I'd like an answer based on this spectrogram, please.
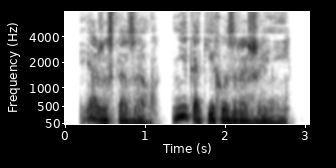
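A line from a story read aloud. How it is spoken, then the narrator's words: Indifferent tone. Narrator (Russian): безразличным тоном ответил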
